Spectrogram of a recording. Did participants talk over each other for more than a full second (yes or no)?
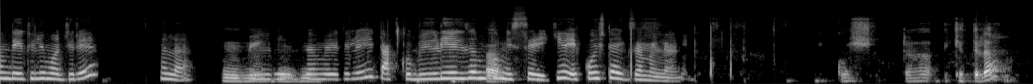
no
